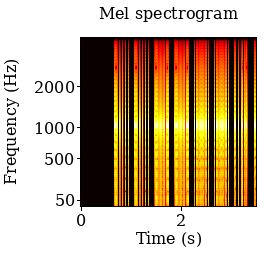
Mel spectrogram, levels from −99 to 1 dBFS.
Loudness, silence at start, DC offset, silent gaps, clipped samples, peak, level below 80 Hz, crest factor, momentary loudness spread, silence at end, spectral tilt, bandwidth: -9 LUFS; 0.65 s; under 0.1%; 0.71-1.05 s, 1.11-1.46 s, 1.74-1.86 s, 2.14-2.25 s, 2.54-2.65 s, 2.94-3.20 s, 3.31-3.45 s; 0.2%; 0 dBFS; -40 dBFS; 10 dB; 3 LU; 0 s; -8.5 dB/octave; 3.7 kHz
